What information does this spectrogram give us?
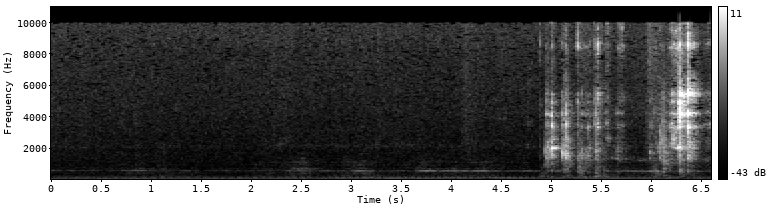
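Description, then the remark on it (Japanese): Ceramic plates and dishes clatter and clink as they are shuffled around while someone searches for a plate, several sharp bursts near the end after a quiet stretch with a steady background hum. “お皿があるかな。”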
